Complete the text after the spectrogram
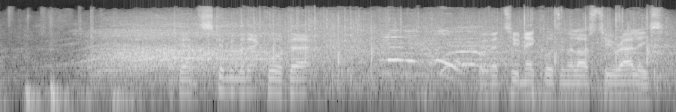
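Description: A crowd cheers and applauds loudly in a large hall.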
